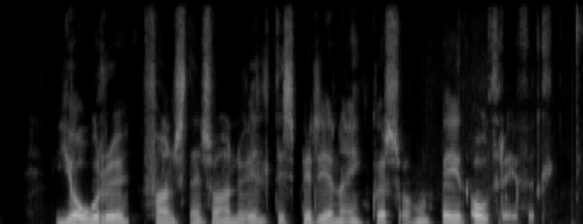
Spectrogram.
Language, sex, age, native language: Icelandic, male, 30-39, Icelandic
